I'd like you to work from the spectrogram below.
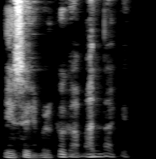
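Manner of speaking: ordinary talk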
